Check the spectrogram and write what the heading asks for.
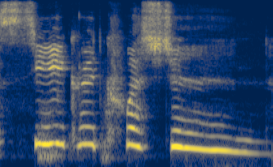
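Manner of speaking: drawn-out, singsong announcement; secret-question signal. Pretend. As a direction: stretch it out slowly like a mystery cue. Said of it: "that is your signal".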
